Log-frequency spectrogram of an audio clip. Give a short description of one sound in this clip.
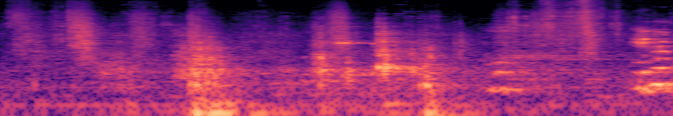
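A door thumps.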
